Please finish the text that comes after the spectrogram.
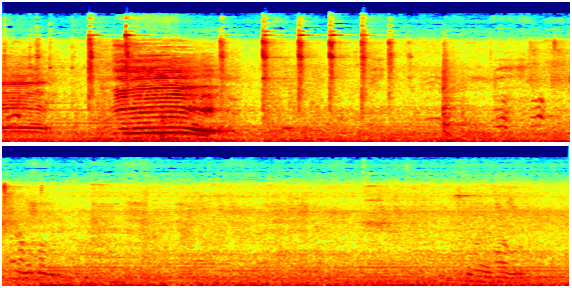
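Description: A cow at a crowded Qurbani livestock market lets out one loud, drawn-out moo near the start. Sharp knocks and clatter follow, with people talking throughout.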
